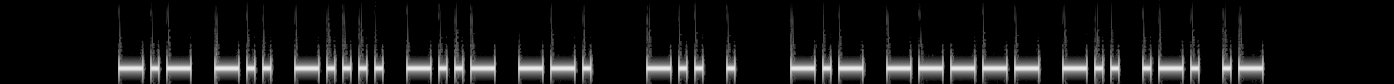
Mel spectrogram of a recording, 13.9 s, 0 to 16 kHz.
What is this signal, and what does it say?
Morse code, heard as a keyed tone, about 16 wpm, 700 Hz. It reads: KD6XG DE K0DRA
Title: USA Callsign DE Callsign - 5 Characters - 15wpm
